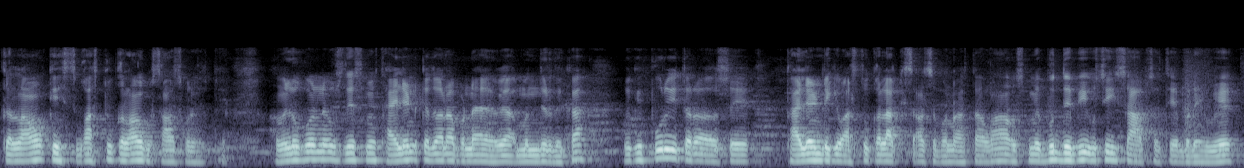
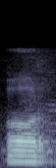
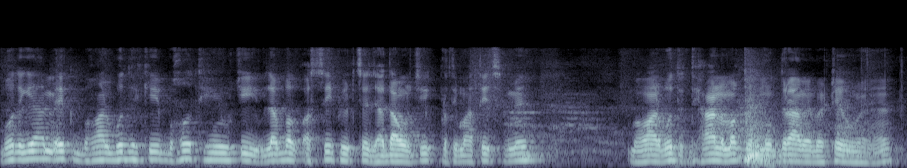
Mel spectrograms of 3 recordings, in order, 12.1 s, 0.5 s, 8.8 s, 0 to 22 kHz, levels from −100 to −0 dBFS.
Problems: constant background noise, continuous background conversations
